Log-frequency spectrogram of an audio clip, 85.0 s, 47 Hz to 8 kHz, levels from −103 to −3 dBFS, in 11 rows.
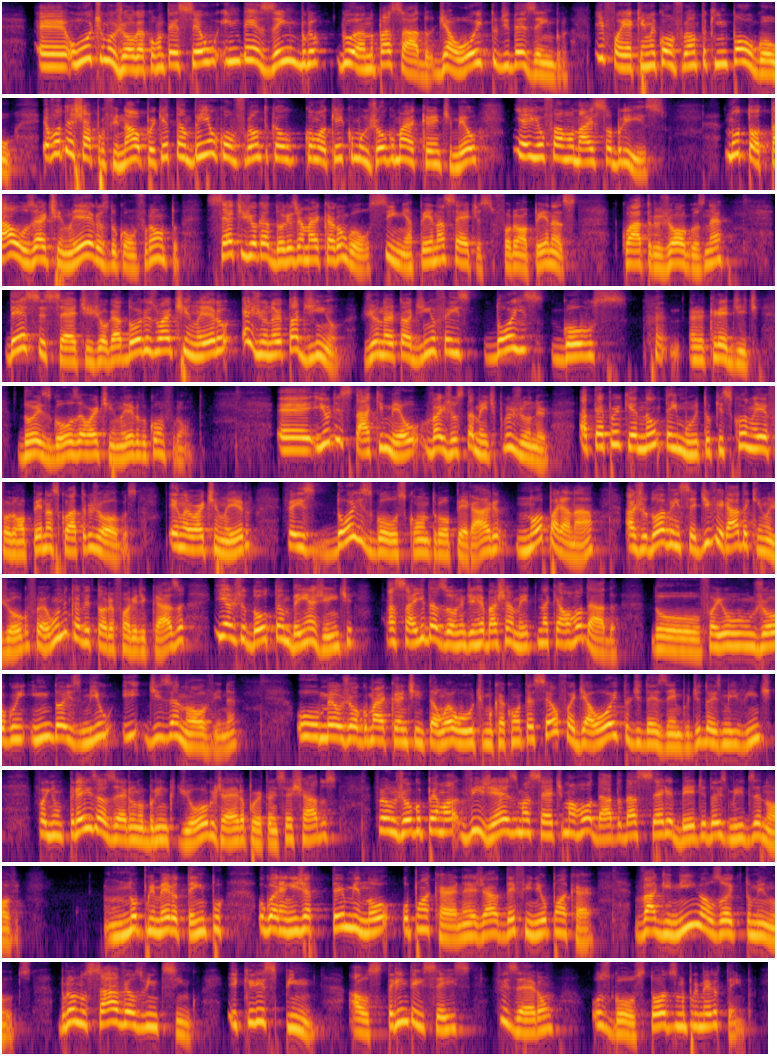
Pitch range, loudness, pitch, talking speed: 175-250 Hz, -21 LUFS, 210 Hz, 160 wpm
